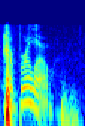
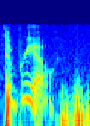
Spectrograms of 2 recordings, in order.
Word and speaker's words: Cabrillo: be very complicated so example this word an English pronunciation would be Cabrillo however this is pronounced Cabrillo because it is pronounced the way a Spanish word would be pronounced and it's to honor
